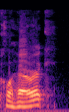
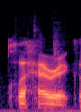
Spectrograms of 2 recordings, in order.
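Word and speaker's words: Cehlárik: Kelleric? – Oh, Peter Klaharik? – Klaharik, that's it.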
